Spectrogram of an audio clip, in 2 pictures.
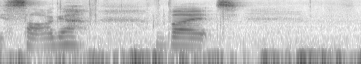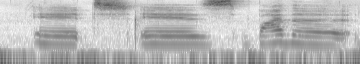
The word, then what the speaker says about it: Saga: this comic called saga I said Sega when I was there and the guy corrected me is a saga but it is by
